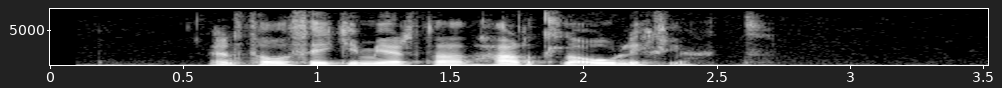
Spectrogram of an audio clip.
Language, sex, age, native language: Icelandic, male, 20-29, Icelandic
